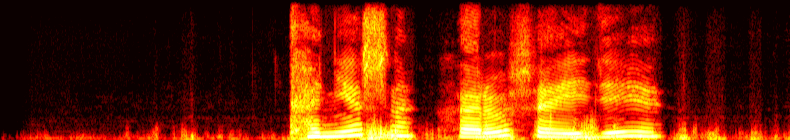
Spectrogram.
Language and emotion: Russian, positive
